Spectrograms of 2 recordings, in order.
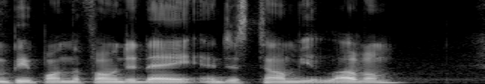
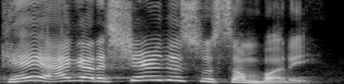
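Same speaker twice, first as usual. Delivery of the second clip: much higher, excited exclamation; eager acted quote; 12 semitones higher than usual. Believer who learned from the Bible wants to share, eager excitement. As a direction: pitch it right up, eager to pass it on.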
